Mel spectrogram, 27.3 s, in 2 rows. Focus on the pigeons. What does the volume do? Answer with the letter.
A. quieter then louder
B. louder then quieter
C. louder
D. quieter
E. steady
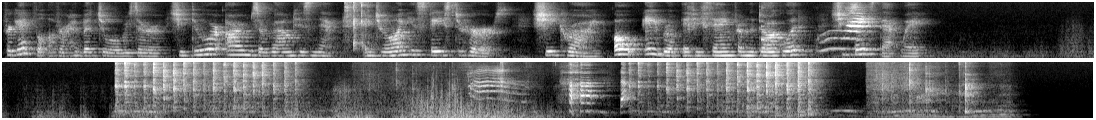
A.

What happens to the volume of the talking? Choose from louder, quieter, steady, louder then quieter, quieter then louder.
louder.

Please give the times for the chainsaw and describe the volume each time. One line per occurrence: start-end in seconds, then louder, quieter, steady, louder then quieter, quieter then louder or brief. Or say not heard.
not heard.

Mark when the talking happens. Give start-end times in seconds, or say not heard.
0.0-11.6.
